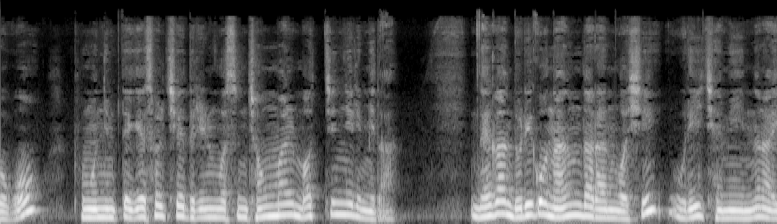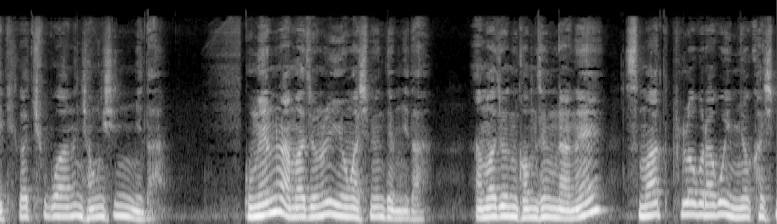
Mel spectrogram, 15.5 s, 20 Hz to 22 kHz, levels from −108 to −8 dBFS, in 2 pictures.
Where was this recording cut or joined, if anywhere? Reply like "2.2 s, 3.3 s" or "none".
none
